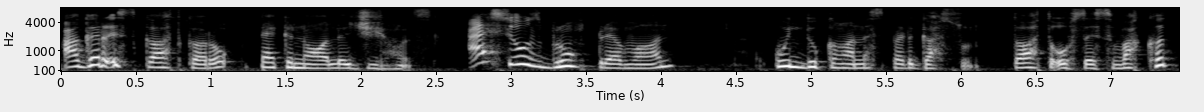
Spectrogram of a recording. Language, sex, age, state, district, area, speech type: Kashmiri, female, 18-30, Jammu and Kashmir, Budgam, rural, spontaneous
